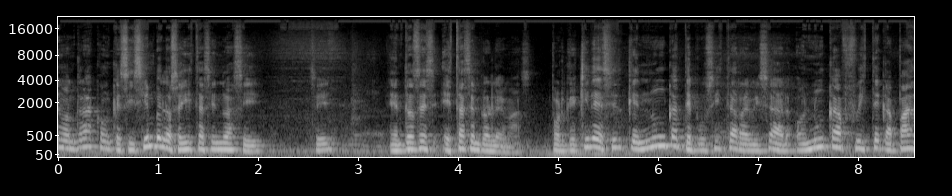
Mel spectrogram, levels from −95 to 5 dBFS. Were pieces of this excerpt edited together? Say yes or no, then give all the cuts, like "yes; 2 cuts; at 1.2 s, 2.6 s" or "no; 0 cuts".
no; 0 cuts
